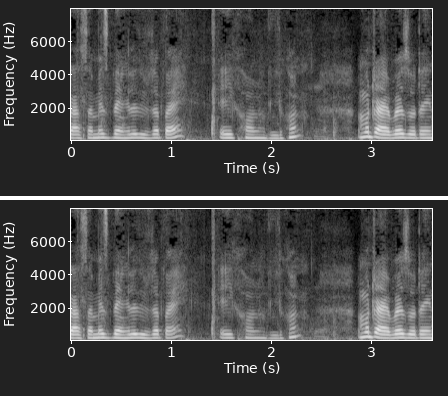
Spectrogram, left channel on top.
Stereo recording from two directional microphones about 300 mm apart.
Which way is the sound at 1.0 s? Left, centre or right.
Centre.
